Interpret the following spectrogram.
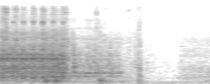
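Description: Electric sewing machine stitching a seam through layers of cotton fabric, running with rapid needle strokes and a steady whine. It stops about two-thirds of a second in, followed by a couple of light clicks.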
